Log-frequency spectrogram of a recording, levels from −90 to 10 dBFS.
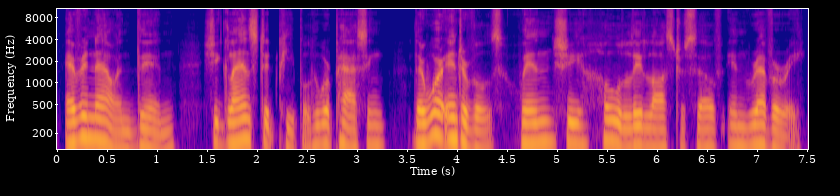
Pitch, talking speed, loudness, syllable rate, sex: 125 Hz, 170 wpm, -18 LUFS, 5.3 syllables/s, male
